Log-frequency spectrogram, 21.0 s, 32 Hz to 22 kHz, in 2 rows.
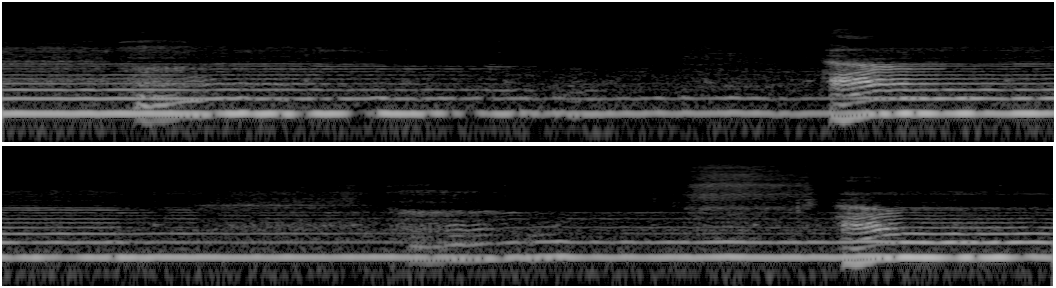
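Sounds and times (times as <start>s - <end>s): voices chanting a low drone: 0.0s - 21.0s.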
